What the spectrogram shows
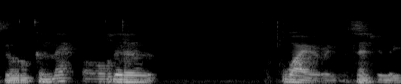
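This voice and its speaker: The man speaks at a very slow pace, his voice medium in pitch. It is somewhat breathy, with ordinary pitch variation. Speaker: hobbyist 3D rigger. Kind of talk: software tutorial narration. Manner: un-energized.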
